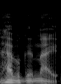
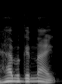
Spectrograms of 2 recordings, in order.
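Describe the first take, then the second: First: Said in the usual way. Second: A pointedly bright, higher goodnight; pointed goodbye. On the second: Retold or imitated. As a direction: say goodnight meaning get out. Manager dismissing the customer.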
